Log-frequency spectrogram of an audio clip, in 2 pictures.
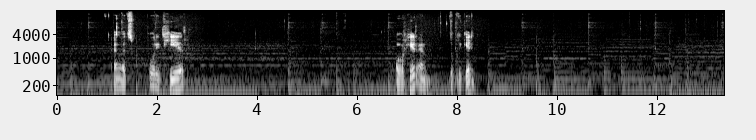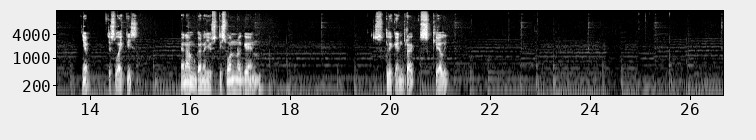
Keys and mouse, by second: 1.2 g, 3.3 click, 3.7 s, 5.6 g, 6.6 click, 7.9 shift+d, 11.6 r, 12.8 Escape, 20.4 s, 22.2 click, 25.0 g.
